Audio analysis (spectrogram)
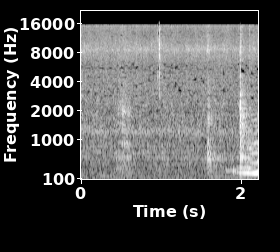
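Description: Overheated cooking oil hissing steadily in a pan, a continuous moderate sizzle with a few sharp crackles and spits near the end.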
